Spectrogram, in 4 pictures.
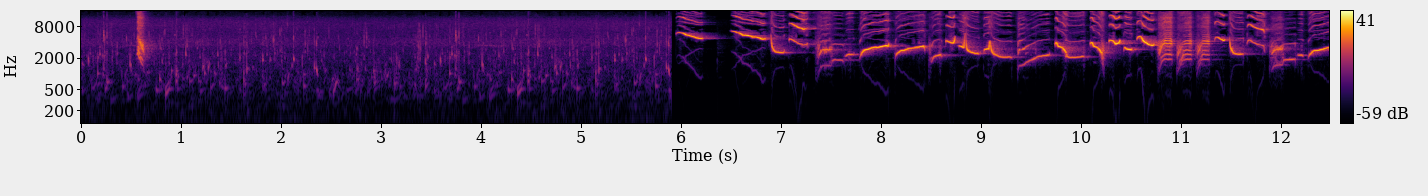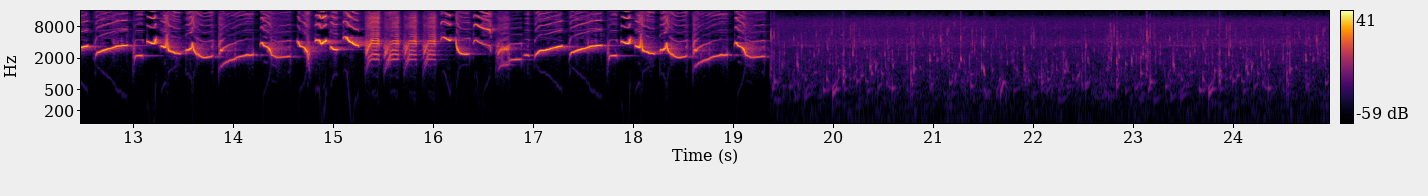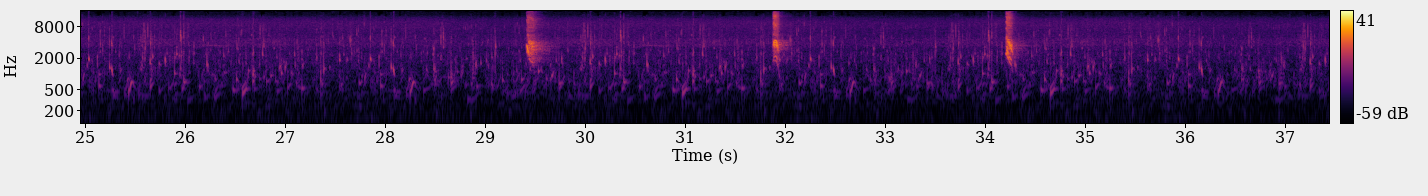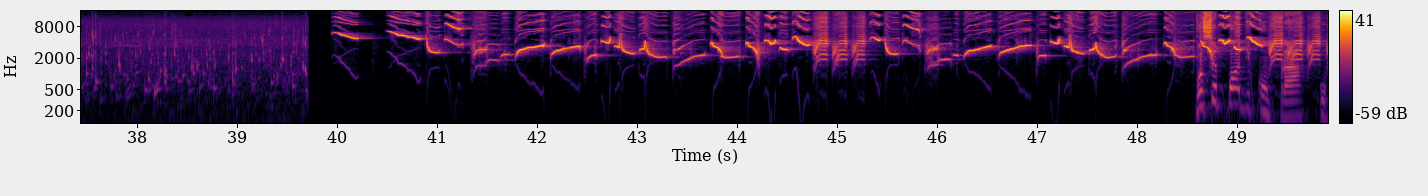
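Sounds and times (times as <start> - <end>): river water running: 0.0 - 5.9, 19.4 - 39.7
finch singing whistled phrases: 6.0 - 14.7, 40.0 - 49.9.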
